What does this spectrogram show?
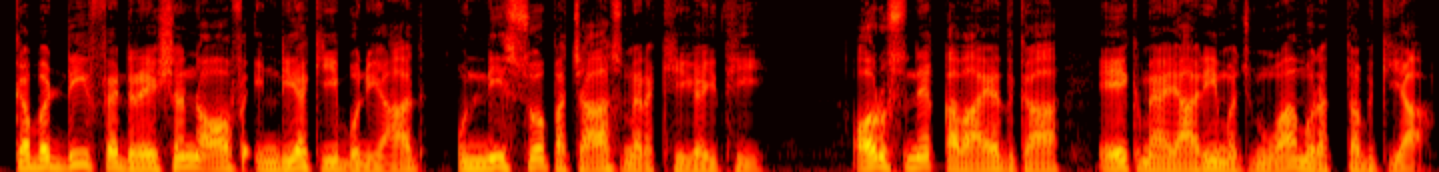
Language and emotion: Urdu, neutral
